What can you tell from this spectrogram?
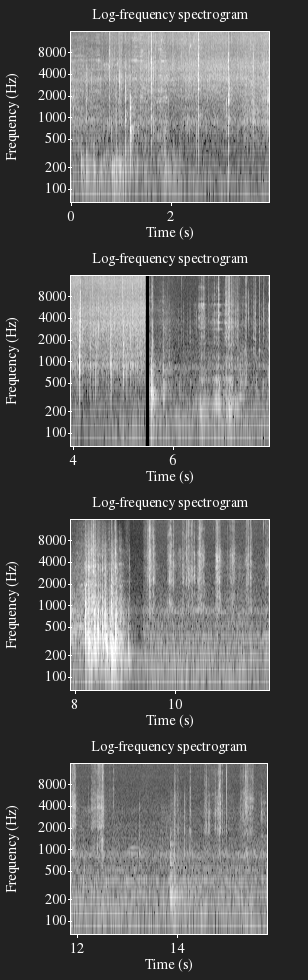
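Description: Sliced sausage sizzling and popping as it hits a hot frying pan, a dense crackle that cuts off abruptly after about five seconds. Then quieter kitchen handling sounds: a loud scrape lasting about a second as the air fryer drawer is handled, and scattered light clicks and taps.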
